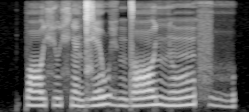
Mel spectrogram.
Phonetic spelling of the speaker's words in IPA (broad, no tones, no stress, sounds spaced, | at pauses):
p ɔː ç u ç ã d͡ʑ e w e̤ n d ɔː ɲ ũː f ṳ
